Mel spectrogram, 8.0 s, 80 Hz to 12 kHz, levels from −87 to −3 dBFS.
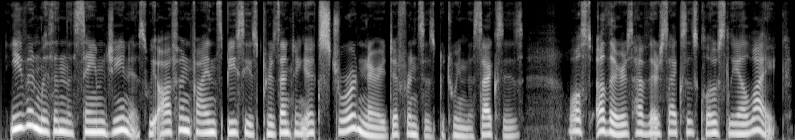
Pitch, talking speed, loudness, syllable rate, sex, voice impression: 205 Hz, 165 wpm, -16 LUFS, 6.1 syllables/s, female, feminine, adult-like, slightly weak, soft, fluent, slightly raspy, slightly cute, intellectual, friendly, reassuring, slightly elegant, slightly sharp, slightly modest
